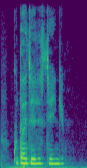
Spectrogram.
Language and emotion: Russian, neutral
